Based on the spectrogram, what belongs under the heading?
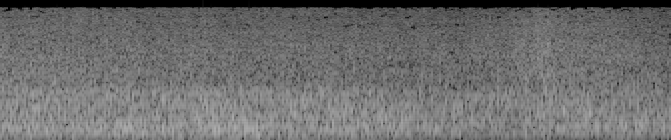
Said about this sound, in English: During the course of the day, it was a more typical surf that you might expect to hear the water coming in against the shore.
